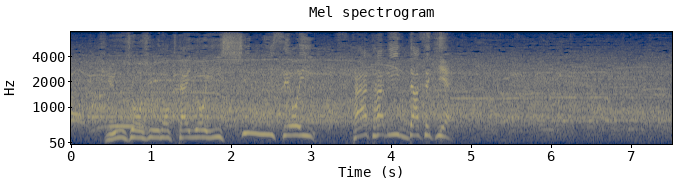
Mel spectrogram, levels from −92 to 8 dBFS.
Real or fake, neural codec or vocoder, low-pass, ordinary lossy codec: real; none; none; none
